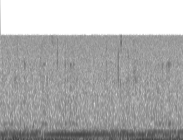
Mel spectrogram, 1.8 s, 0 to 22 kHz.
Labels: {"label": "anthrophony, boat engine", "recorder": "SoundTrap 300"}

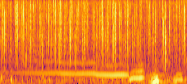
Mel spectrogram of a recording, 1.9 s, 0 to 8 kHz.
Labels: {"label": "biophony, cascading saw", "recorder": "SoundTrap 600 or HydroMoth"}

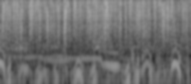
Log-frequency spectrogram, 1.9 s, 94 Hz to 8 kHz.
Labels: {"label": "biophony, cascading saw", "recorder": "SoundTrap 600 or HydroMoth"}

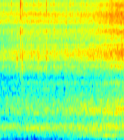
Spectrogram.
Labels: {"label": "anthrophony, boat engine", "recorder": "HydroMoth"}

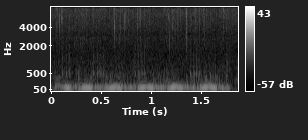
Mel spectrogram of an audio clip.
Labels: {"label": "biophony", "recorder": "SoundTrap 300"}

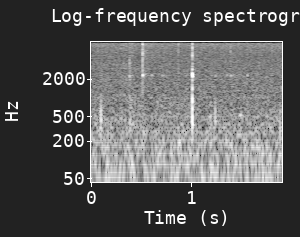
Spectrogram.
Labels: {"label": "ambient", "recorder": "HydroMoth"}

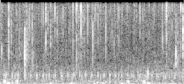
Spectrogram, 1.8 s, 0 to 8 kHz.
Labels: {"label": "biophony, rattle", "recorder": "SoundTrap 500"}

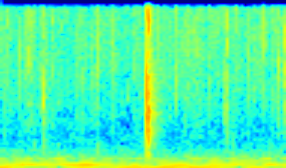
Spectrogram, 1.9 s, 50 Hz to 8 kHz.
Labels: {"label": "biophony, midshipman", "recorder": "SoundTrap 500"}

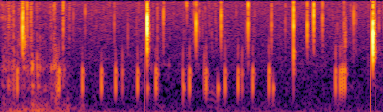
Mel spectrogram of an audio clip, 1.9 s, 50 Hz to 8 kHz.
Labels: {"label": "biophony, knock croak", "recorder": "SoundTrap 300"}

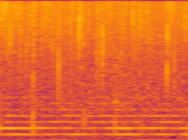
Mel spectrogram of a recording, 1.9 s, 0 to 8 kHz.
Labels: {"label": "biophony, midshipman", "recorder": "SoundTrap 500"}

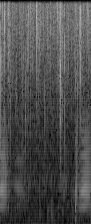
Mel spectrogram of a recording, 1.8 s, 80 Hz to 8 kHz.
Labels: {"label": "biophony, croak", "recorder": "SoundTrap 500"}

